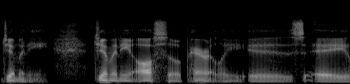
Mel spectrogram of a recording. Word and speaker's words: Gemini: Well, they deliberately mispronounced a particular word, Gemini, as Jiminy.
